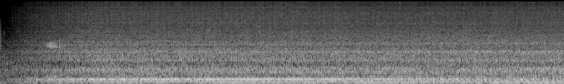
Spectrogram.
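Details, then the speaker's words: M151A2 MUTT four-cylinder after valve adjustment of loose, sloppy valves: steady, even idle, smooth low drone, no knocks or misses, sounds far better; now reaches 55–60 mph; normal idle. "that sounds a thousand times better"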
